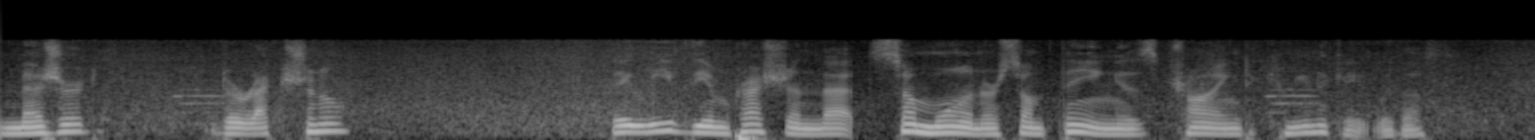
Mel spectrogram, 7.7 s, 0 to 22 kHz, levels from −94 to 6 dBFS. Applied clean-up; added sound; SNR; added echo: none; Wind instrument, woodwind instrument + Ocean; 20 dB; none.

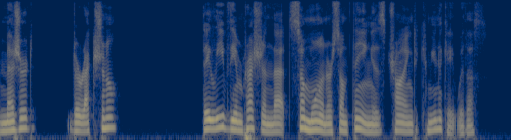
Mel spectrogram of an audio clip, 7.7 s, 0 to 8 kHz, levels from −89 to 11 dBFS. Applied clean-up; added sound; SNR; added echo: none; none; none; none.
